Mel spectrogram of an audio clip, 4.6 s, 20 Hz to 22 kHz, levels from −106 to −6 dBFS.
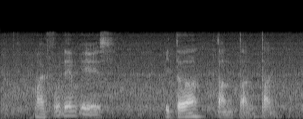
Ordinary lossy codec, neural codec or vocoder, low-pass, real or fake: none; codec, 16 kHz, 16 kbps, FunCodec, trained on LibriTTS, 50 frames a second; 7.2 kHz; fake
